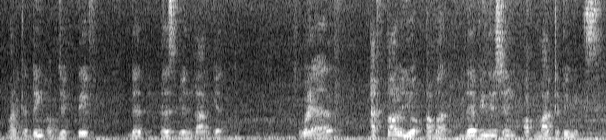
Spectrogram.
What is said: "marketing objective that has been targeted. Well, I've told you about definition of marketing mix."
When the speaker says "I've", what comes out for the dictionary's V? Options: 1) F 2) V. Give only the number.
1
